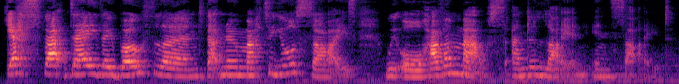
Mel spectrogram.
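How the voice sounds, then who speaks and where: A woman with a bright, fairly high voice talks and reads to young children. She is expressive and animated, leaving dramatic pauses. The microphone sits a little way off from her. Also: recorded from a distance, slight background noise. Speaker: children's storyteller. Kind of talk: expressive picture-book reading and chat to young viewers. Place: livestream on several screens.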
